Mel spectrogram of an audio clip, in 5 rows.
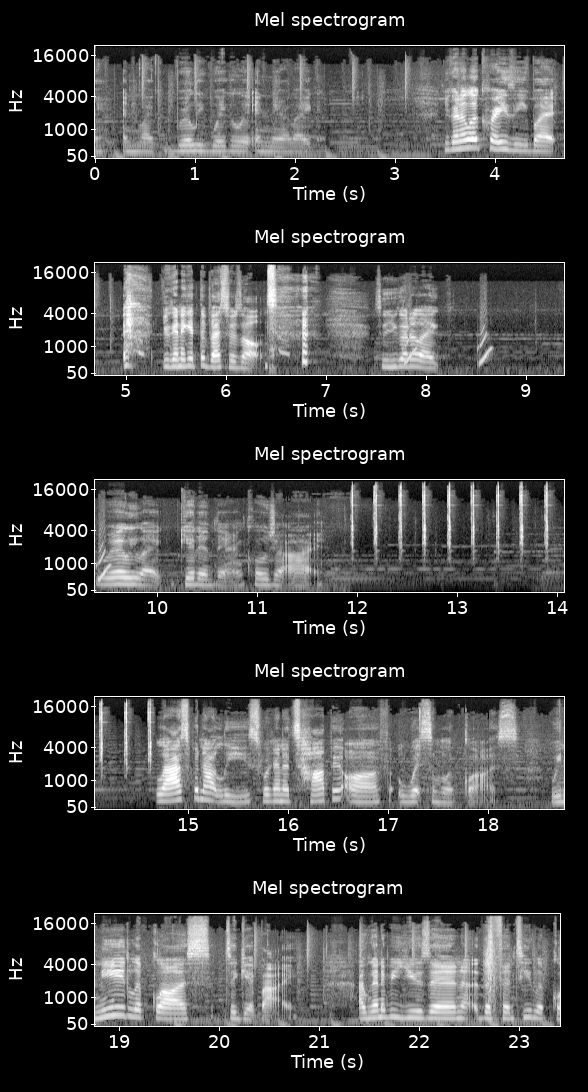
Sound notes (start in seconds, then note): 11.9 clock ticking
